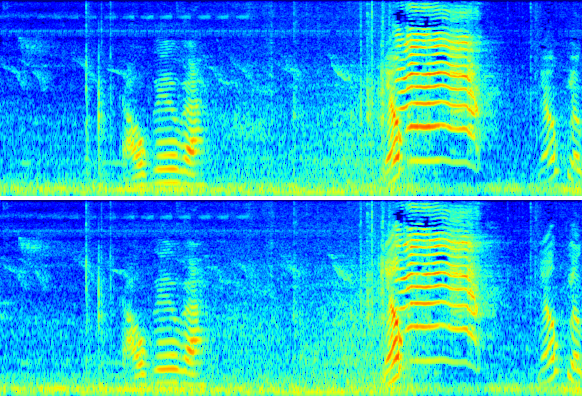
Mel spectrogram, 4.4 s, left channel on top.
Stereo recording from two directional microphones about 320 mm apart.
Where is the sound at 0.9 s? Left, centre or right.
Left.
